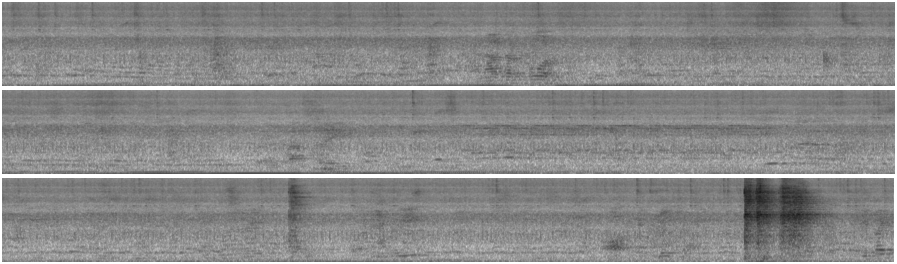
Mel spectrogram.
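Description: Gym background of indistinct voices over a steady low rumble, with one short, loud knock about a second before the end.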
